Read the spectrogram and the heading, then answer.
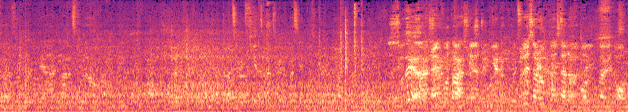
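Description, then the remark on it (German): Steady low rumble and rattle of a moving train carriage that has filled up, with every seat taken and some passengers standing, continuous and fairly loud, with a murmur of several passengers' voices chattering throughout and one voice rising briefly near the end. “Der Zug hat sich gefüllt, alle Plätze sind besetzt und manche stehen.”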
